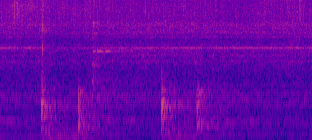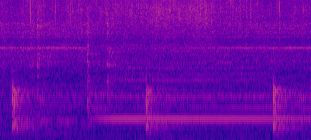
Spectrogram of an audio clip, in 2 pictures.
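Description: Sparse contemporary chamber music for pianos and percussion: seven separate struck notes, each ringing briefly, spaced unevenly about half a second to a second and a half apart. A steady held tone comes in about four seconds in and sustains under the strikes.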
